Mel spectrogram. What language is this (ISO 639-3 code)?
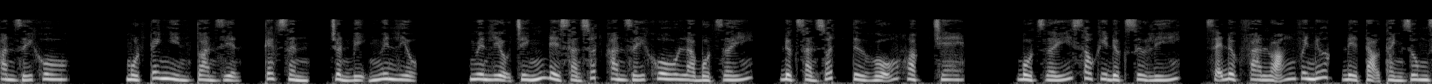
vie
